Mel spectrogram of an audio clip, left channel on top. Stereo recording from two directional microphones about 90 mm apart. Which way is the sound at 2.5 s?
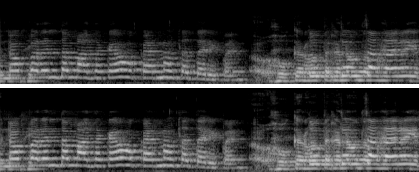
30° left (ahead or behind).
